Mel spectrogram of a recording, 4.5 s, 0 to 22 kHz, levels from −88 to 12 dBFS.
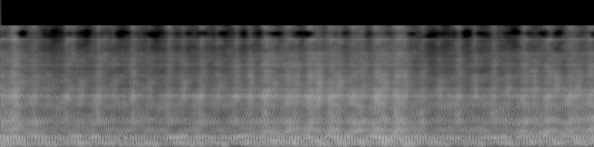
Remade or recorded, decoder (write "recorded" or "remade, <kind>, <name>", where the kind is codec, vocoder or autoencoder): remade, vocoder, Vocos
